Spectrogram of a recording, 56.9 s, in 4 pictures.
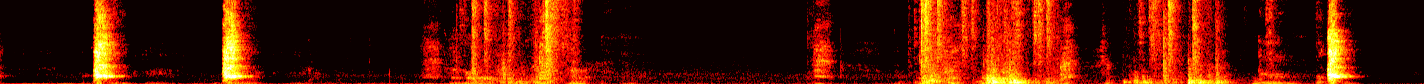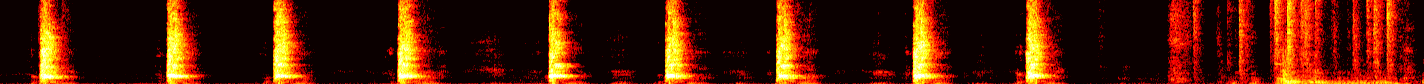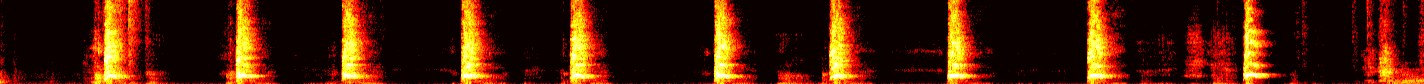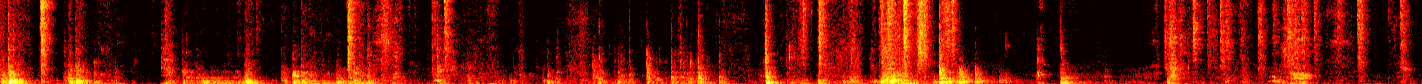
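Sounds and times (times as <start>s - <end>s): dog barking: 0.9s - 1.4s, 2.2s - 2.7s, 13.2s - 13.7s, 14.6s - 15.0s, 15.9s - 16.3s, 16.9s - 17.4s, 18.2s - 18.6s, 19.7s - 20.1s, 20.8s - 21.4s, 22.0s - 22.5s, 23.4s - 23.8s, 24.5s - 24.9s, 29.4s - 29.8s, 30.8s - 31.3s, 31.9s - 32.3s, 33.1s - 33.5s, 34.2s - 34.6s, 35.6s - 36.0s, 36.8s - 37.2s, 37.9s - 38.4s, 39.3s - 39.8s, 40.9s - 41.3s.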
